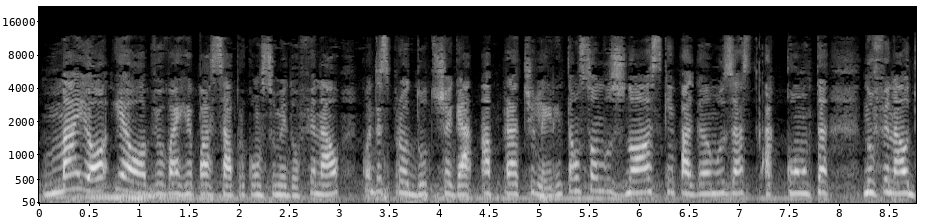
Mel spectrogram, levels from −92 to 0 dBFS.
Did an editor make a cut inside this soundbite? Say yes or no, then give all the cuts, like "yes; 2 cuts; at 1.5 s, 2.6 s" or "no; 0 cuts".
no; 0 cuts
